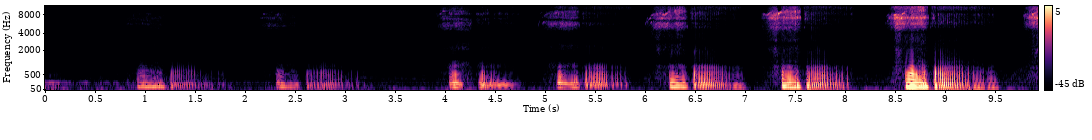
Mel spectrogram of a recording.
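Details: Labrador puppy snoring while asleep: rhythmic, rattling snores with a soft whistly hiss on each breath, growing louder across the clip.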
